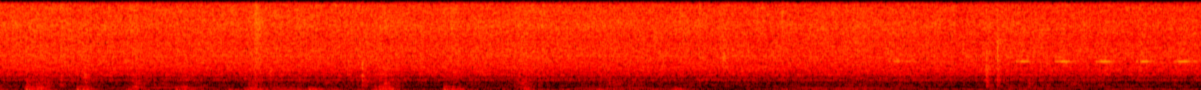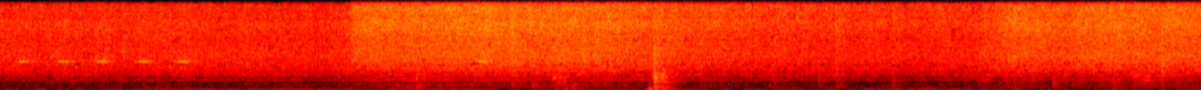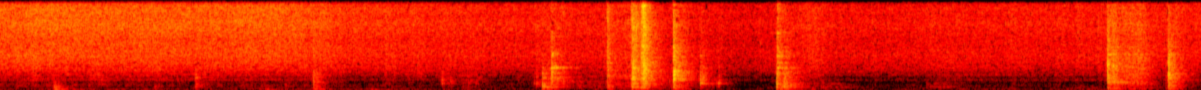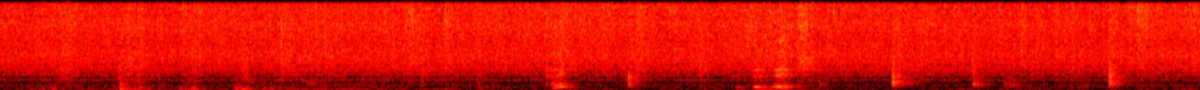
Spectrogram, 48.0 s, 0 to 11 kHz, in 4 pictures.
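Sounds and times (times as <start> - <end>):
food sizzling in a frying pan: 0.0 - 48.0
utensil scraping a pan: 35.0 - 36.0.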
